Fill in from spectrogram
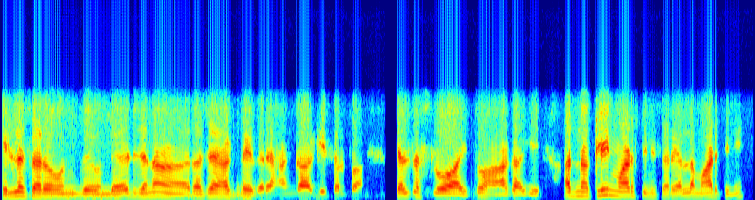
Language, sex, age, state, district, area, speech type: Kannada, male, 18-30, Karnataka, Shimoga, rural, conversation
